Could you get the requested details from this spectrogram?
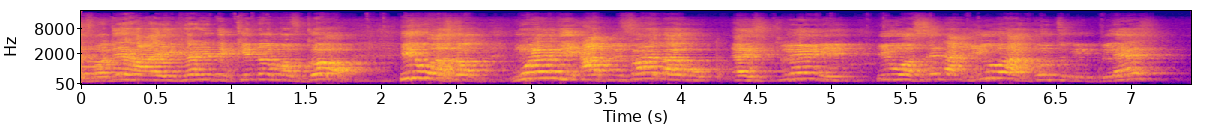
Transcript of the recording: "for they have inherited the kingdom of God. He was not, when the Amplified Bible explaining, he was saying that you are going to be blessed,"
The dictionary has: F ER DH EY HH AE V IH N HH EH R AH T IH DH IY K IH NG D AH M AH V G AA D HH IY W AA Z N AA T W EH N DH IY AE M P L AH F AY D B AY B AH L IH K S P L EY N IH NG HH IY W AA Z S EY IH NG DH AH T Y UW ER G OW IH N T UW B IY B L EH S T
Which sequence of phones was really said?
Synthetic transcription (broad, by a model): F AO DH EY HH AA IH HH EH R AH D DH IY K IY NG D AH M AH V G AA D HH IY W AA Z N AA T W EH N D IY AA P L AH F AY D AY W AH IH K S P L EY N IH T HH IY W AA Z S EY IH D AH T Y UW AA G OW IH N T UW B IY B L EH S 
